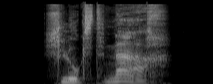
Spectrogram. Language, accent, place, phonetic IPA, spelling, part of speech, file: German, Germany, Berlin, [ˌʃluːkst ˈnaːx], schlugst nach, verb, De-schlugst nach.ogg
- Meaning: second-person singular preterite of nachschlagen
